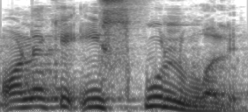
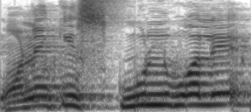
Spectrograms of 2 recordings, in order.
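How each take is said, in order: First: স্কুল said with a short i before it; added initial vowel. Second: Said in the usual way. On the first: Shown as a demonstration. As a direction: say স্কুল as "is-kul". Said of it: "একটা অতিরিক্ত হস্যই নিয়ে চলে এলো". (স্কুল-এর আগে বাড়তি হ্রস্ব ই) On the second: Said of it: "যারা স্কুল বলছে তারা যথার্থ উচ্চারণ করছে".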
